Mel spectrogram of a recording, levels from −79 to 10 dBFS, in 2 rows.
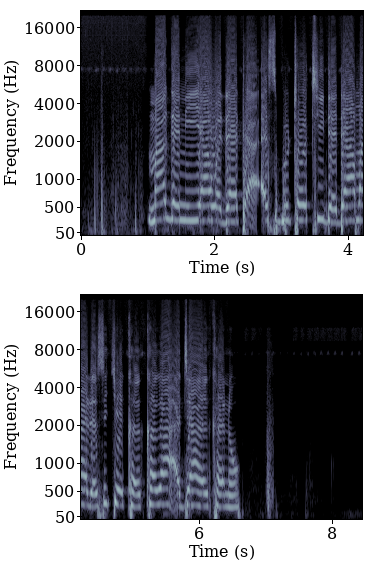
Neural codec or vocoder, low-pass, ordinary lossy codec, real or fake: none; none; none; real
